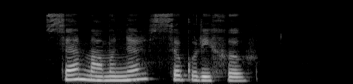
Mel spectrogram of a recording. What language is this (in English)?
Adyghe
